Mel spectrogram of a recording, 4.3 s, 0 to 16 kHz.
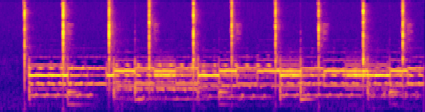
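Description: Korg Volca Beats, Volca Bass and Volca Keys synthesizers playing a looping electronic pattern that starts abruptly about a quarter second in, with sharp percussive hits roughly every 0.4 s over sustained synth notes. The tempo follows finger snaps picked up by the laptop's built-in microphone.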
